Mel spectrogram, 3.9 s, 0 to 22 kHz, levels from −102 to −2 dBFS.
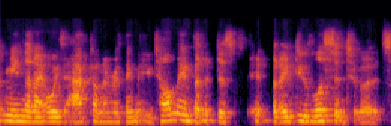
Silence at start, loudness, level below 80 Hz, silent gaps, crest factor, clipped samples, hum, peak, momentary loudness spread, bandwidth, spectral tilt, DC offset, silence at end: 0 s; -23 LUFS; -68 dBFS; none; 16 dB; under 0.1%; none; -6 dBFS; 8 LU; 8.6 kHz; -6 dB/octave; under 0.1%; 0 s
